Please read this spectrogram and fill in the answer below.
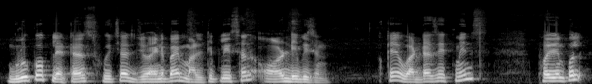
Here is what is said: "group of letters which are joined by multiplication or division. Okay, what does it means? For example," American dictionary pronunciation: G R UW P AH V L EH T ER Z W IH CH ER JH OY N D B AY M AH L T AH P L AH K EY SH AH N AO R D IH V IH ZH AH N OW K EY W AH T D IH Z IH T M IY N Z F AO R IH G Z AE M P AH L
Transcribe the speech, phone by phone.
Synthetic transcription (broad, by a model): G R UW P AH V L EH T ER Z W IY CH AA JH OY N D B AY M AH L T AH P L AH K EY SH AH N AO R D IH B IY Z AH N OW K EY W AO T D IH Z IH T M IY N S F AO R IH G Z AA M P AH L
